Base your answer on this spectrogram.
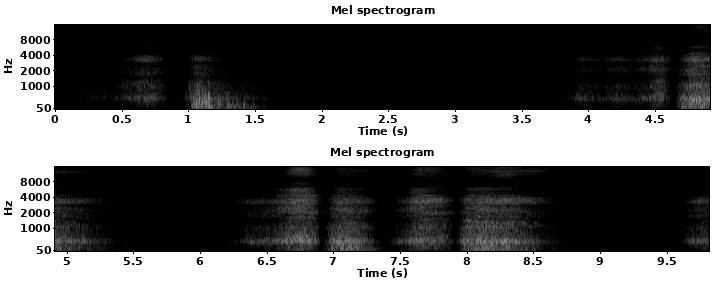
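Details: Allergy attack with repeated sneezing: about seven explosive sneezes in ten seconds, some in quick pairs with short gaps between.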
